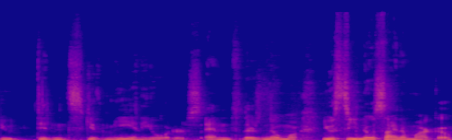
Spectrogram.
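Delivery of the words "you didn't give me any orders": very soft, quiet, low hushed voice. Game master voicing an unseen speaker answering a player, in a very quiet voice. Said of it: "a very quiet voice from nowhere in particular go".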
